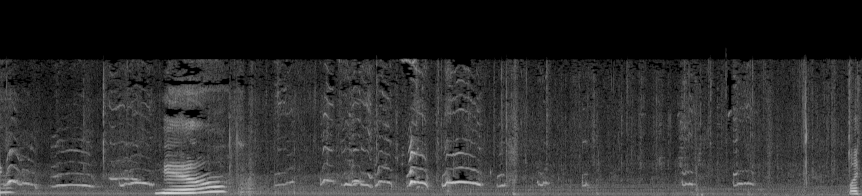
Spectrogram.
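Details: Crying puppies that want to play: repeated short arched whimpers, one long wavering squeal near the second mark, then softer yips and whines fading out, over a low steady hum.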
